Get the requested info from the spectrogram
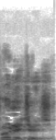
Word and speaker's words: Buttigieg: You butchered his name, Joe. The one name you had to get right today. – Pete Buttigieg. – Buttigieg.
